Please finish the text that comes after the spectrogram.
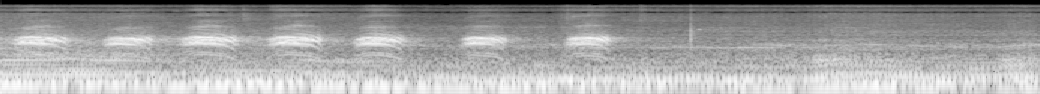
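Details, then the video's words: Crow giving seven harsh, evenly spaced caws in about four seconds, then falling silent while low vehicle rumble continues in the background. "Crow calling powerfully n incessantly"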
